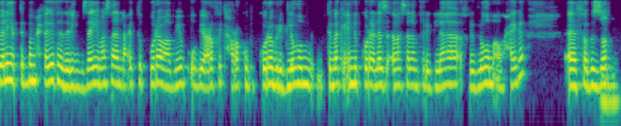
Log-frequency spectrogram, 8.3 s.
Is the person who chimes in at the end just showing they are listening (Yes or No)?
Yes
